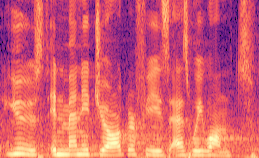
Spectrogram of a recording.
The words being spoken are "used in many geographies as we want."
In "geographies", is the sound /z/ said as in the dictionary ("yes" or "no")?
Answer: yes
